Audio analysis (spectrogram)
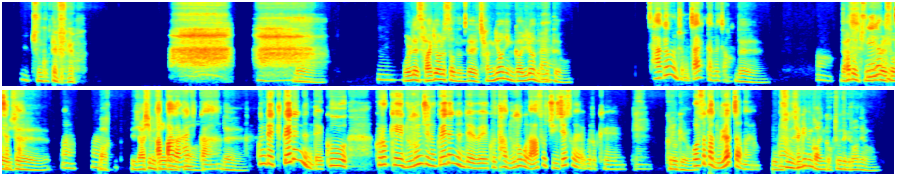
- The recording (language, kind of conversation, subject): Korean, unstructured, 미래에 어떤 직업을 갖고 싶으신가요?
- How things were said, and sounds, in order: other background noise; laughing while speaking: "때문에요"; gasp; tapping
